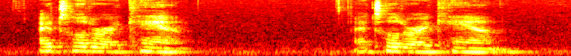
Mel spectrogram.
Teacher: But do you notice that the last can, a little smoother and a little longer?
